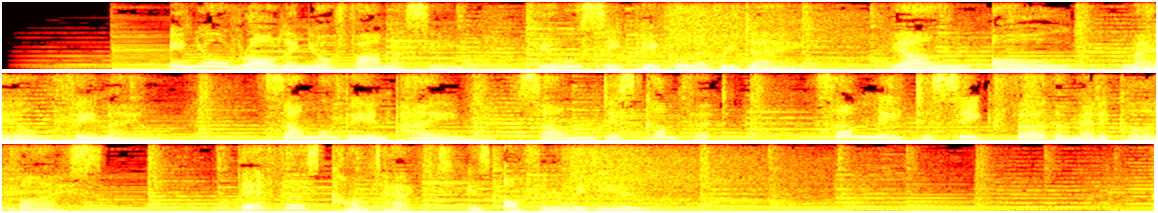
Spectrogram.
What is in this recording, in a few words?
eLearning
